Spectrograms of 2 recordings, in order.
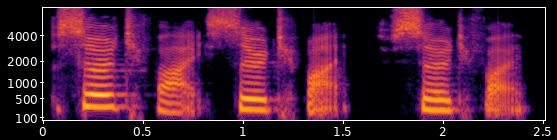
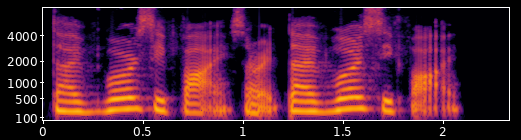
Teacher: you do not emphasize the last syllable okay but you emphasize the syllable before the suffix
